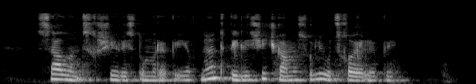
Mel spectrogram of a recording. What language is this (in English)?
Georgian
